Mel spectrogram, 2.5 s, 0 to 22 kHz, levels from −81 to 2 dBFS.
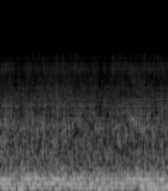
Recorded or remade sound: remade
